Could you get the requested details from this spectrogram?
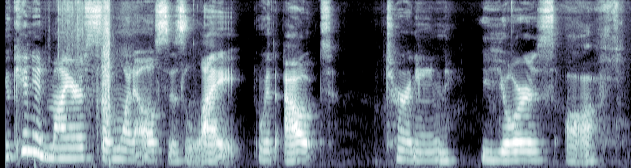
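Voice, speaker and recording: A woman's voice: mid-range voice, extremely slow, vocal fry, a little mellow, a little hiss or hum. A woman delivering an inspirational faith-based monologue to camera, emphatic and drawn out, with some words dropped to a near whisper. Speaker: vlogger.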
